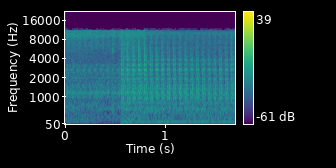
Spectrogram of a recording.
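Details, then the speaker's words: Corsair TX750W PC power supply, old and mounted face-down without ventilation, under test. A low hum with a fast, rough buzzing pulse from the fan comes from a bad fan bearing, too loud to sell before lubrication. "bearing and that fan you hear that that's just bad so I can't sell it like that"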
